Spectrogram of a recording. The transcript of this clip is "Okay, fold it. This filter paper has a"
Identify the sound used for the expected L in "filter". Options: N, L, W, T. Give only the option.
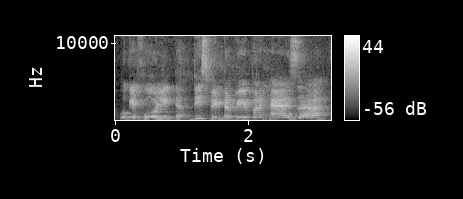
N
